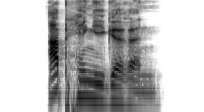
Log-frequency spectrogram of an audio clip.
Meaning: inflection of abhängig: 1. strong genitive masculine/neuter singular comparative degree 2. weak/mixed genitive/dative all-gender singular comparative degree
- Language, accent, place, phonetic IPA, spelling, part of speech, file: German, Germany, Berlin, [ˈapˌhɛŋɪɡəʁən], abhängigeren, adjective, De-abhängigeren.ogg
